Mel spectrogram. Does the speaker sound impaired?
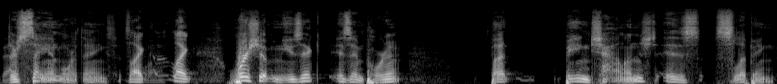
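Yes: spasmodic dysphonia; in speech therapy with doctors, band crowns off for medical year; voice issue, asks listeners to excuse voice.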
